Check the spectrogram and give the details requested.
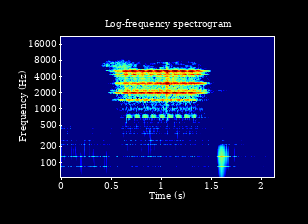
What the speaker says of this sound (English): you have a phone call right there.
